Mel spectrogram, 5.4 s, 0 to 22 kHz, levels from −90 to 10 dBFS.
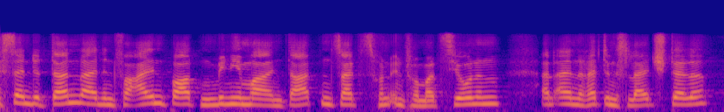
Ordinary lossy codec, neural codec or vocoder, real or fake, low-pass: Opus, 64 kbps; codec, 16 kHz, about 1 kbps, DyCAST, with the encoder's durations; fake; 7.2 kHz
